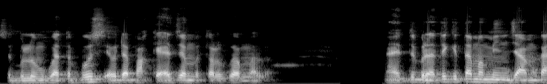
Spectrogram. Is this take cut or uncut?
uncut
